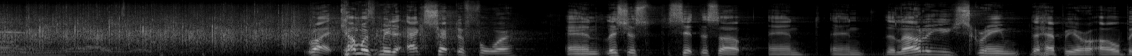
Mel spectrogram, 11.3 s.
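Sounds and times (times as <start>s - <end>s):
audience applause: 0.0s - 4.1s
speech: 3.1s - 11.3s.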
